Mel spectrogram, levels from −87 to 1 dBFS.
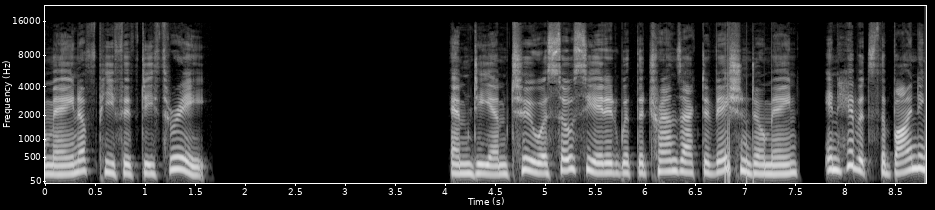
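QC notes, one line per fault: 6.81–7.20 s, processor overload crackle: a burst of gritty crackle where roughly ten short buffers, around 5 ms each, miss their deadlines in quick succession. Each missed buffer is skipped, leaving a hard-edged gap, and the run of gaps reads as tearing until the load clears.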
